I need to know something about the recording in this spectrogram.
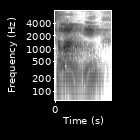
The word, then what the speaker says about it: Taulagi: Talangi's name is no N. So it's Taulagi, but it's just how it's pronounced. It's pronounced Taulagi, but there's no N there.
